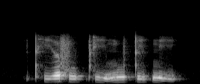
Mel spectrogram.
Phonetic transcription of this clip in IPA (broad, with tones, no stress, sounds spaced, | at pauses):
t̪ʰ i˧˥ ə̯ f uː˧˥ p̚ k iː˧˩ m u˧ t̪ i˥˨ p̚ n i˧˩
